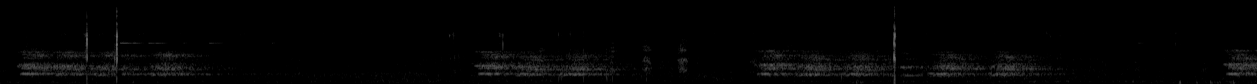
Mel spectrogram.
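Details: Shelter Basset Hound named Clarence, a former stray awaiting adoption, bays in rich, mournful bursts: a long run at the start, a pause, then repeated bays from about five seconds onward, each roughly a second long, against faint background hiss.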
